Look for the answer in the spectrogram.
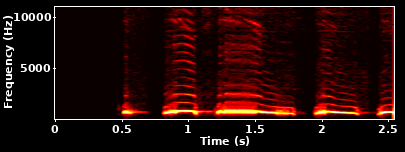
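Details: Spotted dove of the local wild type, singing in the kuk3 style: a short soft coo, then long mellow slurred coos with a slight downward slide, five notes in about two seconds, clean and without background noise.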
